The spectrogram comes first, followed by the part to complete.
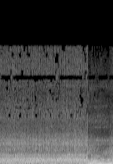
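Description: Ultralight trike's engine and propeller running at low power as it rolls along the runway after landing: a steady, even drone. Near the end it cuts off abruptly to a live band playing music.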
